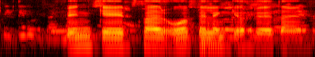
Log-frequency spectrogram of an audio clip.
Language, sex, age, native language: Icelandic, male, 15, Icelandic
